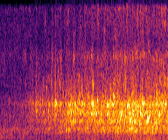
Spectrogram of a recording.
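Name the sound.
babbling brook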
